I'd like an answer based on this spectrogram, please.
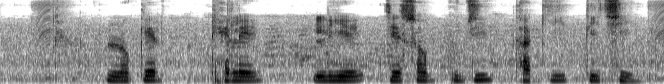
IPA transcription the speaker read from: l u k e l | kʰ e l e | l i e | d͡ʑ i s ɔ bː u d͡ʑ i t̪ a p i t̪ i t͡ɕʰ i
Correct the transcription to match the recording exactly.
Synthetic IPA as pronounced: l o k e ɾ | ʈʰ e l e | l i e | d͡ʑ e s ɔ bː u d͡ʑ i t̪ʰ a k i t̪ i t͡ɕʰ i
